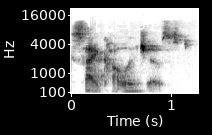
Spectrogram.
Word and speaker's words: psychologist: a famous psychologist and that also begins with the silent p psychologist another crazy one with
